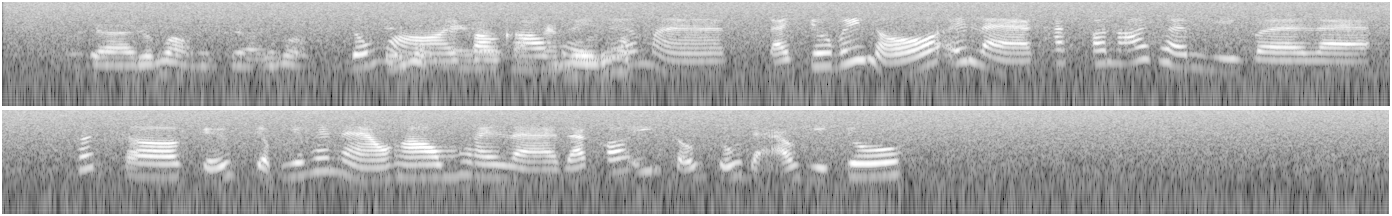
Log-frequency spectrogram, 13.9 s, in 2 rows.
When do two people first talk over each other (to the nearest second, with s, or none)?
2 s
